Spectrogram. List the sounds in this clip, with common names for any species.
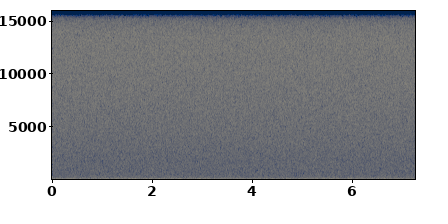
forest ambience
